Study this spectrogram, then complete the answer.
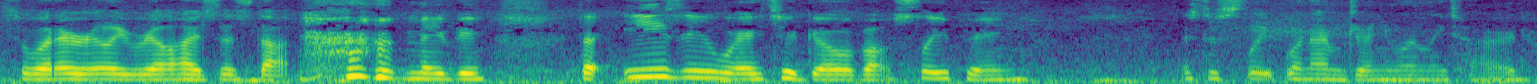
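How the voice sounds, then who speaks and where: This giggly, chirpy woman, on the low side in pitch, hosts a personal walk-and-talk podcast and chats in a rambling solo style outdoors on a street. She halts often, chuckles between phrases and leans on "like", with car noise and city ambience clearly audible.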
